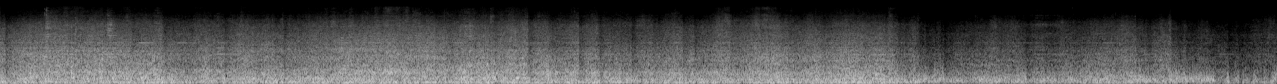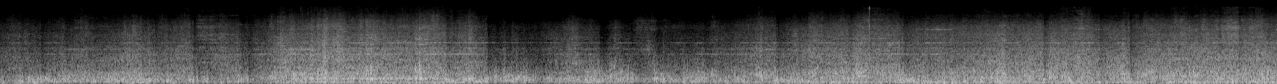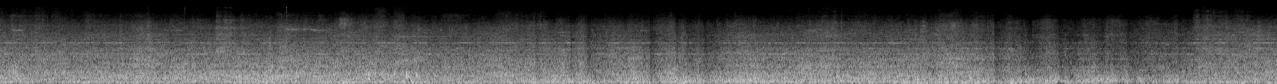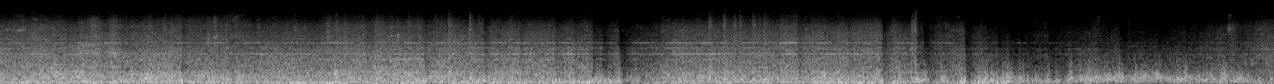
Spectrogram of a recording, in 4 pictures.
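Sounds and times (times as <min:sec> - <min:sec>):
train wheels rumbling on rails: 0:00.0 - 0:51.0
faint wheel squeal: 0:28.3 - 0:30.3.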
